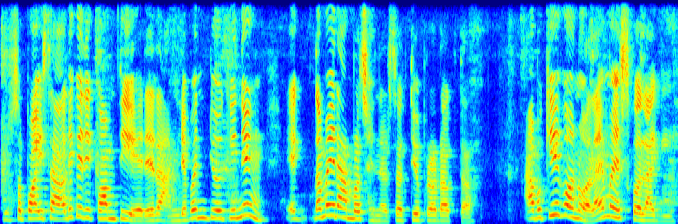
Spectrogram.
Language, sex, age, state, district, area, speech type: Nepali, female, 30-45, West Bengal, Darjeeling, rural, spontaneous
